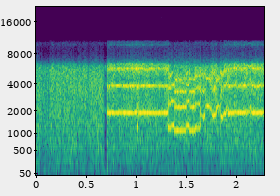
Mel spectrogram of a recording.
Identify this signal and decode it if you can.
SSTV (slow-scan television), PD 290.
